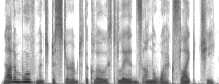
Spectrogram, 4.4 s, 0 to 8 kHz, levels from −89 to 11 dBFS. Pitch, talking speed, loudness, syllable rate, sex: 160 Hz, 165 wpm, -19 LUFS, 4.1 syllables/s, female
